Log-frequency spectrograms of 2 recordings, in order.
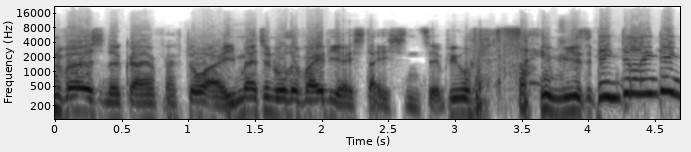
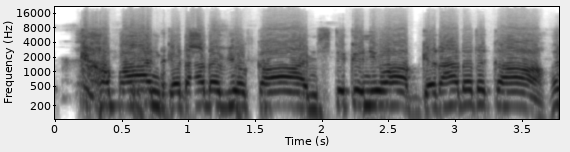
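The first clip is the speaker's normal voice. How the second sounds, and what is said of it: Attempted Indian accent. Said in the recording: “It's supposed to be an Indian accent”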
